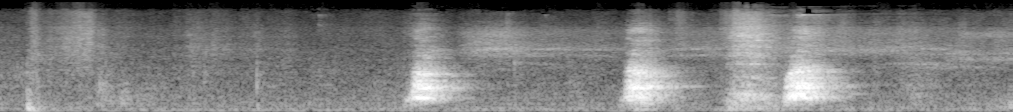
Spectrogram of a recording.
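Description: Several house dogs bark at someone arriving, a run of loud close barks in quick bursts, some overlapping, with softer yips between and no talk.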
